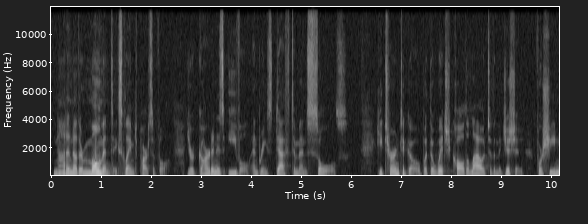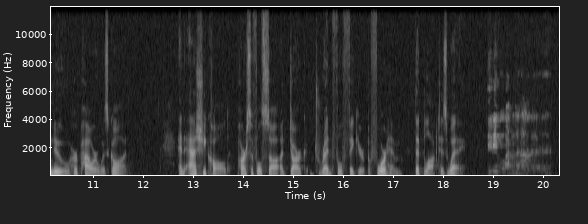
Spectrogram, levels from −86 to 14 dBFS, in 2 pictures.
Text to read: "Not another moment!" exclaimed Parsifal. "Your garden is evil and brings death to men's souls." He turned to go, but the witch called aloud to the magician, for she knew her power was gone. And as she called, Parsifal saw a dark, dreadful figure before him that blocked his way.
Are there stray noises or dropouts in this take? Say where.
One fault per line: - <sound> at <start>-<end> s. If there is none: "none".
- laugh at 18.9-20.2 s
